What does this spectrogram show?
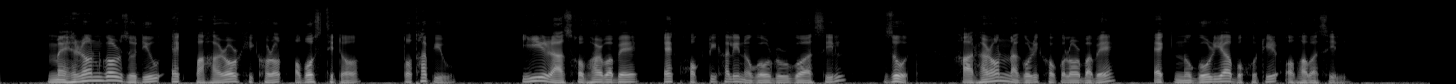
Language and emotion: Assamese, neutral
